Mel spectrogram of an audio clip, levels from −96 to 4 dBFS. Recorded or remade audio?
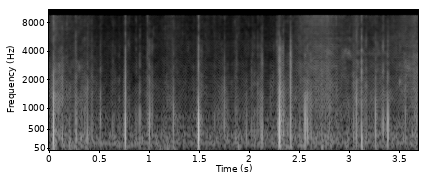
remade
